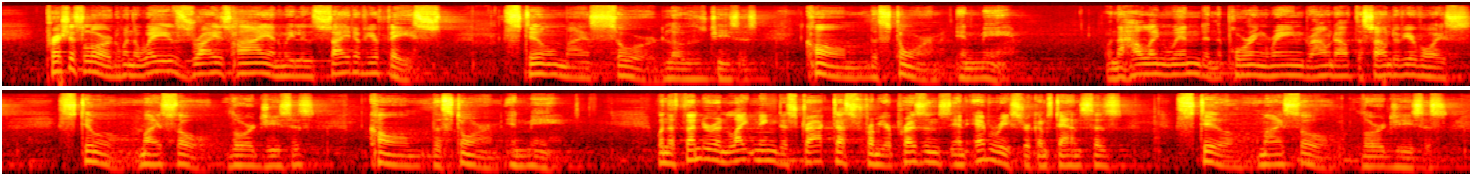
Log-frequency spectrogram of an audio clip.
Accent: Parachute, Colorado, United States; I grew up in Grand Valley, also known as Parachute, where the one fire has continued to spread

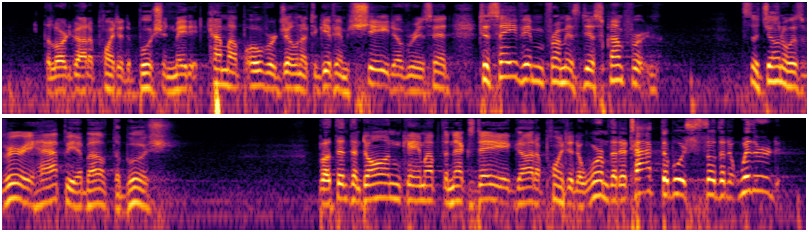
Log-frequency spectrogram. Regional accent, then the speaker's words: Grand Junction, Colorado, United States; I grew up in Grand Junction. Have you ever been to Grand Junction?

